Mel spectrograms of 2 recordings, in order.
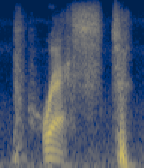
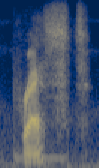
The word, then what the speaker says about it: pressed: eb as a t pressed washed okay laughed sometimes ed has a t pronunciation all right pressed and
